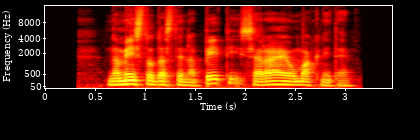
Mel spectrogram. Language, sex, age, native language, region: Slovenian, male, 30-49, Slovenian, Savinja region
